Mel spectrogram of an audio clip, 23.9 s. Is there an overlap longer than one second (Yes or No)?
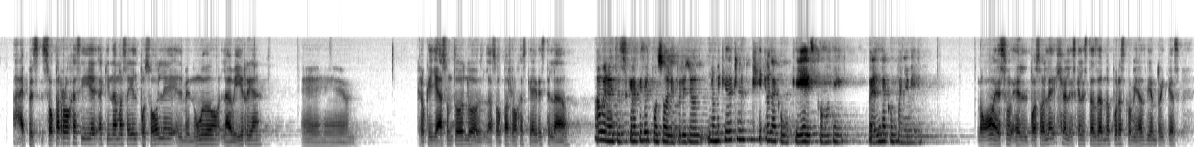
No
